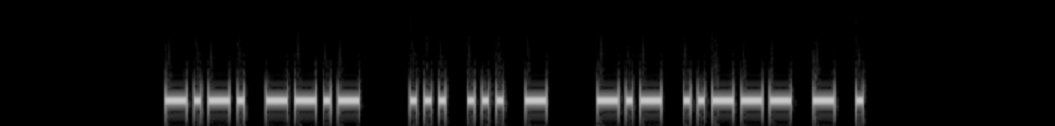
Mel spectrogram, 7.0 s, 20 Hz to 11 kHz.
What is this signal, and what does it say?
Morse code, heard as a keyed tone, about 25 wpm, 700 Hz. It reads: CQ SST K2TE
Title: K1USN SST QSO Practice - 25wpm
